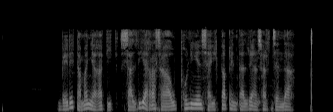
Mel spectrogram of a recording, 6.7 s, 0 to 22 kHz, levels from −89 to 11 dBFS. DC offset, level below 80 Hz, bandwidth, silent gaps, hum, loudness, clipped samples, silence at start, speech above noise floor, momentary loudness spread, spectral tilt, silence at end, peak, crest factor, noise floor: under 0.1%; -72 dBFS; 7.6 kHz; 6.01-6.21 s; none; -39 LUFS; under 0.1%; 1.15 s; over 50 dB; 11 LU; -3.5 dB/octave; 0.45 s; -8 dBFS; 32 dB; under -90 dBFS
